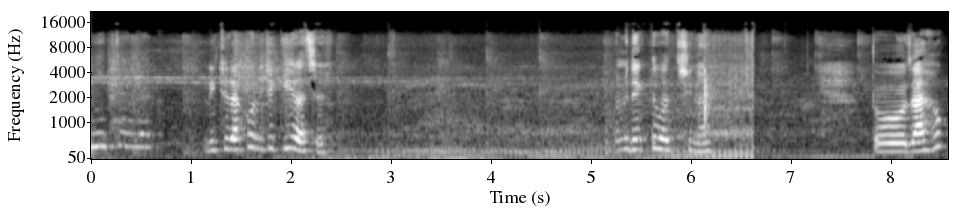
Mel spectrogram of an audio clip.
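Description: A young boy speaks and laughs nearby.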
